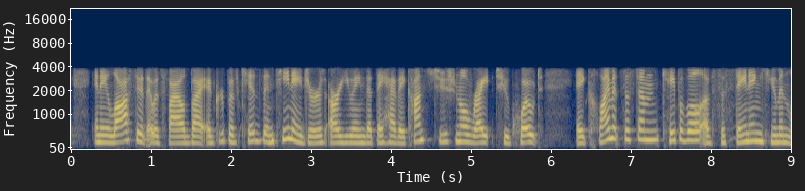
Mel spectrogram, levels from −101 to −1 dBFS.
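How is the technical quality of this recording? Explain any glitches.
The speech carries no glitches: it sits in a telephone band of roughly 150 Hz to 3.6 kHz, consistent with G.711 telephone coding at 64 kbps, most likely the A-law variant, and any coding damage is faint at most.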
